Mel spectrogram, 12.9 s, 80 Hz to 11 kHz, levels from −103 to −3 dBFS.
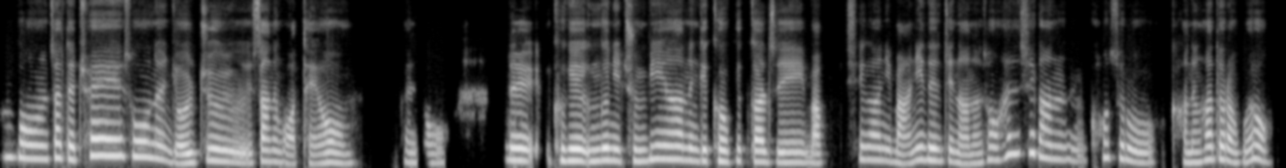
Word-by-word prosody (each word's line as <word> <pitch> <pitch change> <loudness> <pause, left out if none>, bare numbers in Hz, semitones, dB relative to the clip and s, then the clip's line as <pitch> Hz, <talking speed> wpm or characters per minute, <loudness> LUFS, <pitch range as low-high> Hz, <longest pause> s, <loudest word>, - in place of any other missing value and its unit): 1 295 0 -5
번 265 -3 +2
쌀 280 +1 +2
때 255 -2 +3
최소는 305 - +3
10 180 +2 +2
줄 215 -5 +1
싸는 215 0 0
것 180 - -5
같아요. 180 +2 -3 0.5
그래서 190 -4 -8 0.6
네 235 -2 +4 0.2
그게 230 -2 +5
은근히 225 +1 +2
준비하는 245 +1 0
게 220 - +2
그렇게까지 205 -3 0
막 180 -1 -2 0.2
시간이 240 -4 -3
많이 195 +6 -2
들지는 225 -5 0
않아서 180 +8 -4
1 345 +7 -1
시간 270 - -3
컷으로 235 -10 -3
가능하더라고요. 215 +1 -1
225 Hz, 260 characters per minute, -22 LUFS, 195-255 Hz, 0.6 s, 그게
